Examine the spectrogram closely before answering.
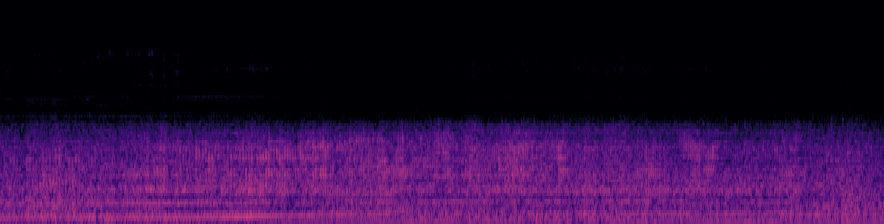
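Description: Super Decathlon's four-cylinder Lycoming engine and propeller running steadily at low power while the aircraft taxis.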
